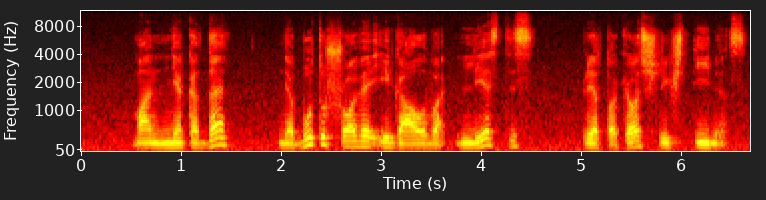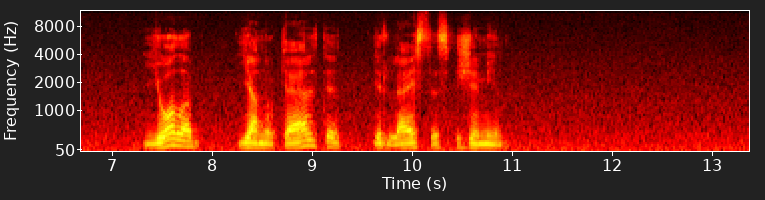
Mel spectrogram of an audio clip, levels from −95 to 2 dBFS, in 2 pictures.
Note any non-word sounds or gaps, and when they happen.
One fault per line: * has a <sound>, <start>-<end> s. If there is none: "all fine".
all fine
